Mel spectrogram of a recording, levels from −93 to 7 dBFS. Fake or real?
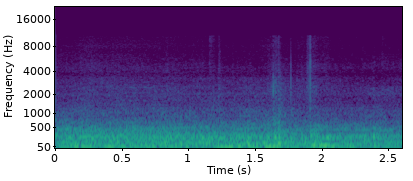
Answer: fake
